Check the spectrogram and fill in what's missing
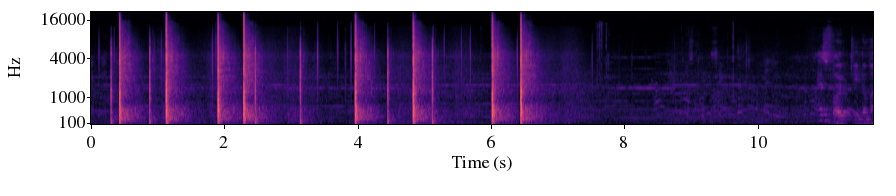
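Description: Fireworks from a Diamond Feuerwerk display go off in about a dozen sharp, loud reports spread over six seconds, then fade to quiet with faint voices near the end.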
